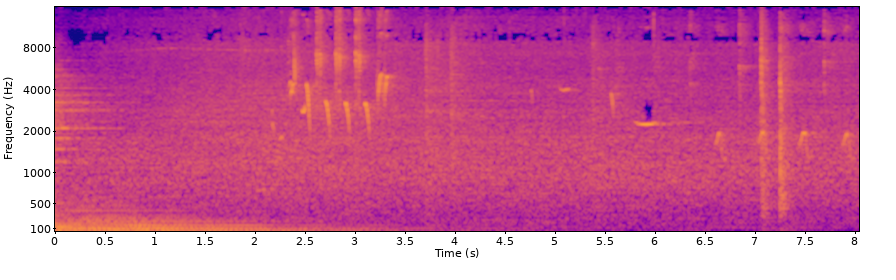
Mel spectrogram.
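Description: A low rumble left over from the intro music dies away over the first few seconds. After it comes a faint outdoor ambience with short bird chirps, a few at a time, most of them near the middle and toward the end.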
